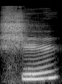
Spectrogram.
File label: "shi2", pinyin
